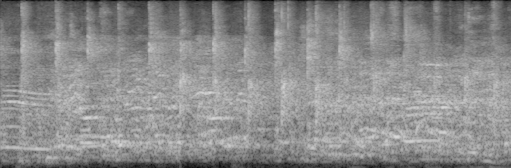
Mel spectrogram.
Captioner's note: audience applauds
